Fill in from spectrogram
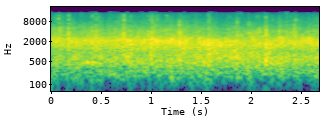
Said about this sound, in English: Come on, give the Lord a hand clap right now.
